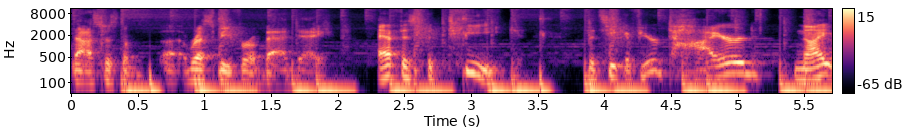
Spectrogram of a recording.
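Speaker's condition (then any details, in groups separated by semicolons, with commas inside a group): No condition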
